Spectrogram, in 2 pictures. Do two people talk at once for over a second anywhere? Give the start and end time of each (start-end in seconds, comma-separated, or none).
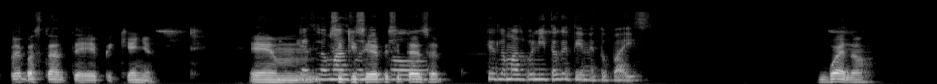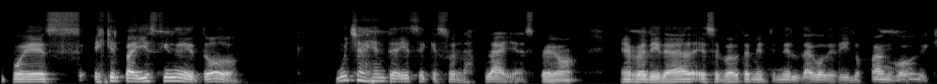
2.8-4.3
